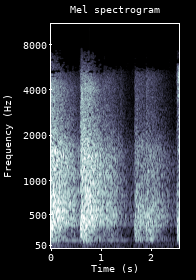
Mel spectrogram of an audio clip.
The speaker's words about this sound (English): Who'd be shooting at us?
